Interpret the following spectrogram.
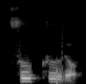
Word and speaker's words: fukuro: Fukuro. Right. But not fukuro, which is an owl, right?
